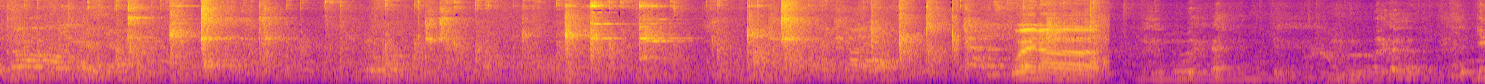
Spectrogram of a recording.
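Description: Teenage boys talk and call out nearby.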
